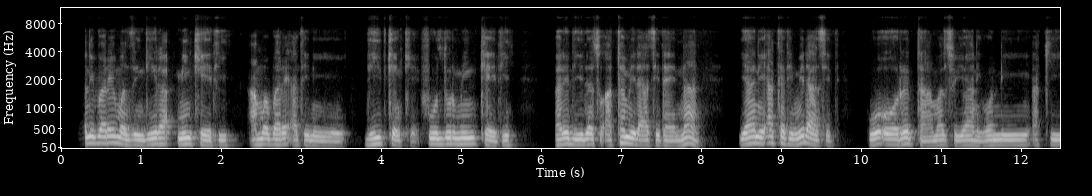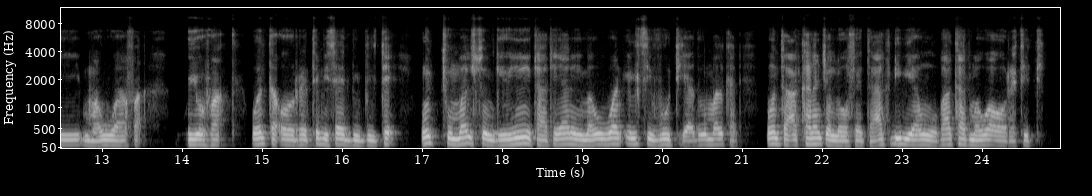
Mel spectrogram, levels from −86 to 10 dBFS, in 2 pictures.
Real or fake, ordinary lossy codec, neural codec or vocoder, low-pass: real; Opus, 32 kbps; none; 7.2 kHz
